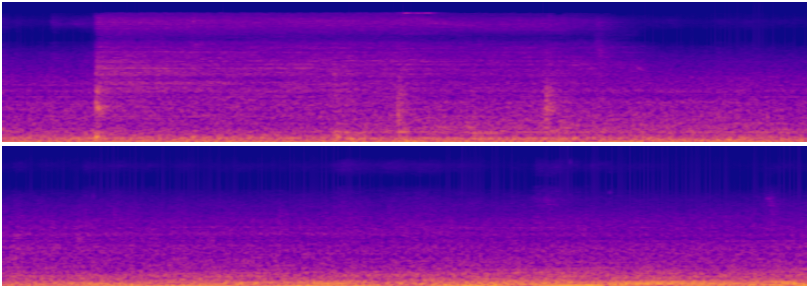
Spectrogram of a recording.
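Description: Heard from inside a city bus: a steady low rumble of the bus engine and road. From about half a second to four seconds in, a hiss of air rises over it, and the rumble grows a little louder toward the end.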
